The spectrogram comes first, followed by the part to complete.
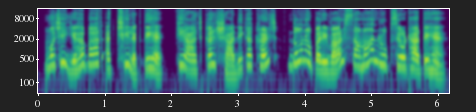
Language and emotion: Hindi, happy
